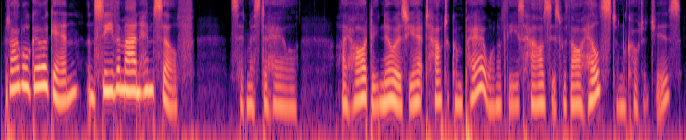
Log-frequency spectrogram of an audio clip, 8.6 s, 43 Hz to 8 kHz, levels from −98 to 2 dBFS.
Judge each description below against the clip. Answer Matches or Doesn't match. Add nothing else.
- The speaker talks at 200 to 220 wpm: Matches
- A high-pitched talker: Matches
